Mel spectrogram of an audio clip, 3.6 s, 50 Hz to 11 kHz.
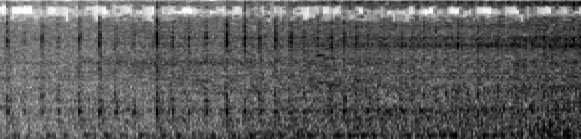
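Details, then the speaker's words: TVS Apache RTR 160 BS4 motorcycle idling: loose uneven rattling clatter over a low thumping beat, quieter when revved and louder when throttle released; bike also gives white smoke; engine rattle at idle. "जैसे मैं race बढ़ाता हूं तो आवाज कम हो जाती है और रेस छोड़ते ही आवाज बढ़ जाती है"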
